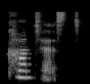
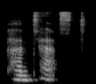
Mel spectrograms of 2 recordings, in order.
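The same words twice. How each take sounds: First: The stress is on the first syllable. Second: The stress is on the second syllable. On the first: It is a noun. "in the first sentence, contest is your noun" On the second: It is a verb. "in the second one, contest is a verb"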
